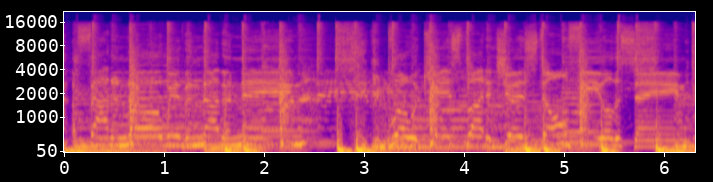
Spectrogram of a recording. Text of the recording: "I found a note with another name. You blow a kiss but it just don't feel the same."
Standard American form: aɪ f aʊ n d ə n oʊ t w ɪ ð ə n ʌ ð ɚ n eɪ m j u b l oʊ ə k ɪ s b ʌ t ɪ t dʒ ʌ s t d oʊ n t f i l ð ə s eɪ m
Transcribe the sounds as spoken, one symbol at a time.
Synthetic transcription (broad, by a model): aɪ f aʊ d ə n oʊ w ɪ ð ə n ʌ ð ɚ n eɪ m j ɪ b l oʊ ə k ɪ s b ʌ t ɪ t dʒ ʌ s d oʊ n t f i l ð ə s eɪ m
